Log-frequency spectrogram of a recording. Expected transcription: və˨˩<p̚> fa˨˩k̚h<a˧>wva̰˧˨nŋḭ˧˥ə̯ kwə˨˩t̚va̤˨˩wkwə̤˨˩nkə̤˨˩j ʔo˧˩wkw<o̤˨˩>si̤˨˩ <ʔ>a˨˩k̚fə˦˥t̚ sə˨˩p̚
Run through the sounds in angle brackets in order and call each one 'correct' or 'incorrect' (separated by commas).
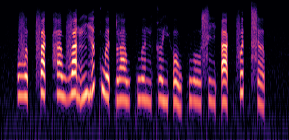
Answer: correct, incorrect, correct, correct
